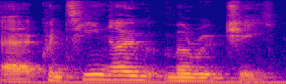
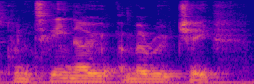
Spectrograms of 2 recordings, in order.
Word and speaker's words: Quintino Marucci: Quintino Marucci. Yep. I pronounced that right. We checked. We did check it. It's Quintino Marucci.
